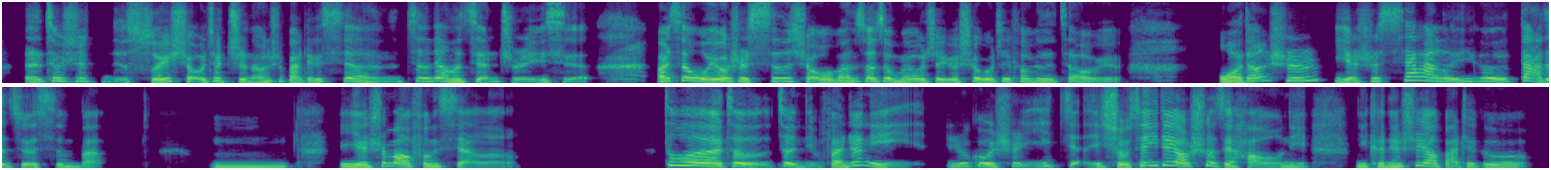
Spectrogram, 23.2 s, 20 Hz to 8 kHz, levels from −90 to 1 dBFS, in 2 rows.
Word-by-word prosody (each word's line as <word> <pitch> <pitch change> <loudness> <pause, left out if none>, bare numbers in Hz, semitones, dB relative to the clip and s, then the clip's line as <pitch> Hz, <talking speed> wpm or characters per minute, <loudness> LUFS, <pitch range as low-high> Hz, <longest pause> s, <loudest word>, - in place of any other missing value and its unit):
呃， 205 0 -1
就 285 +4 -1
是 270 -1 -5 0.3
随 225 +3 +2
手， 255 - 0
就 275 +5 0
只 230 -3 0
能 195 +5 0
是 270 - -7
把 220 -5 +1
这 - - -3
个 225 - 0
线 230 -3 -1 0.2
尽 275 -1 -1
量 280 -3 +2
地 230 -1 +3
剪 215 - -2
直 125 - -5
一 205 - -4
些， 210 +6 -4 0.6
而 230 +3 +5
且 320 - +1
我 270 -6 +5
又 240 +4 +7
是 255 -1 +3
新 270 +3 -1
手， - - -1
我 215 -1 +2
完 205 +2 +1
全 265 0 +3
就 260 -1 +3
没 225 +1 0
有 240 -1 +2
这 225 -1 +1
个 210 - +1
受 255 +4 +1
过 230 - +5
这 240 +1 -1
方 240 0 -2
面 240 - -1
的 220 - 0
教 230 +2 -2
育。 - - -8 0.7
我 220 -3 +5
当 295 +7 0
时 315 +5 -2
也 210 -6 +1
是 255 +7 -3
下 310 +3 0
了 255 -2 +1
一 245 +1 -2
个 260 -2 +2
大 270 +2 +1
的 225 - +2
决 210 0 -1
心 210 0 -5
吧， - - -5 0.8
嗯， 200 +1 -2 0.4
也 225 -3 +3
是 205 - -2
冒 275 -5 +4
风 235 0 0
险 235 - -2
了。 - - -11 1.1
对， 310 -6 +5
就 475 - +2
就 270 - +2
你 220 -1 -8
反 225 -2 0
正 330 -1 0
你 230 - -2 0.2
如 250 +2 -3
果 265 -2 +4
是 270 +3 -4
一 285 - -7
剪 270 - -4 0.2
首 225 -3 +2
先 300 +8 +1
一 - - -1
定 350 - +3
要 290 -2 +5
设 300 +1 -1
计 230 -2 +2
好， 220 -2 -2
你 210 +4 -4 0.3
你 225 0 0
肯 240 -3 0
定 225 +3 +3
是 275 +6 -4
要 265 -4 +3
把 - - -3
这 245 0 -2
个 205 -3 -3
240 Hz, 240 characters per minute, -22 LUFS, 220-275 Hz, 1.1 s, 又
